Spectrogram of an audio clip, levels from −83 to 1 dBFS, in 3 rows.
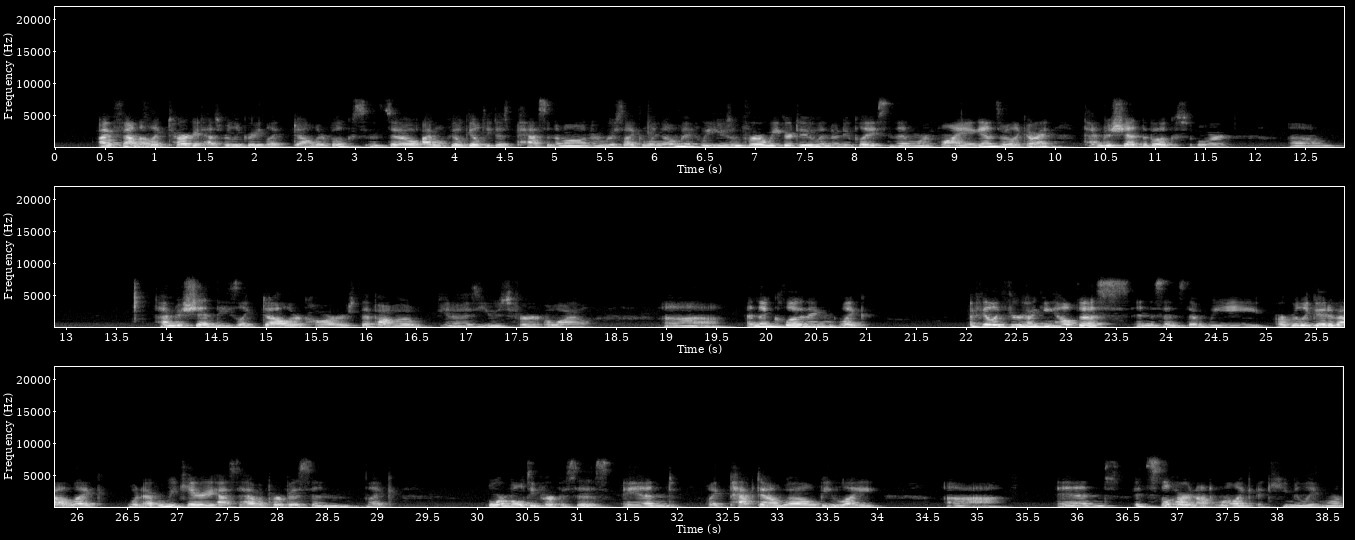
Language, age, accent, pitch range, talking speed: English, 30-49, American, 170-200 Hz, 190 wpm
